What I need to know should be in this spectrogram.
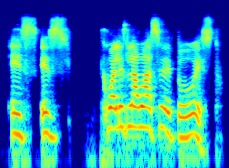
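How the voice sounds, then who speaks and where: A woman's high-pitched voice at a fairly slow pace. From Colombia, Medellín. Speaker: educational consultant and workshop presenter. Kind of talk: webinar lecture.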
